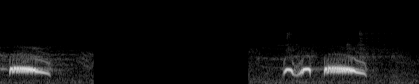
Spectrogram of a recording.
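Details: Spotted dove decoy bird cooing to lure wild doves: a single slurred, falling coo, then after a pause a quick wavering double note followed by a longer descending coo, in a quiet setting.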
